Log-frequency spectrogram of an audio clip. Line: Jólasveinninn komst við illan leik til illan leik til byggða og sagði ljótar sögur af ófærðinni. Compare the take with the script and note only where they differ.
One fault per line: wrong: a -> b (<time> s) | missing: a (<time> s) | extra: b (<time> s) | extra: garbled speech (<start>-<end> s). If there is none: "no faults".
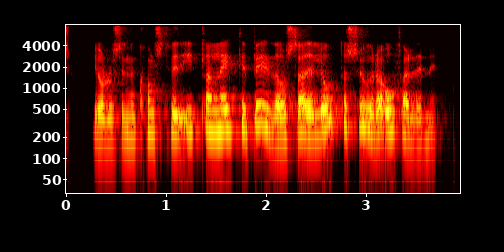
missing: illan leik til (1.9 s)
